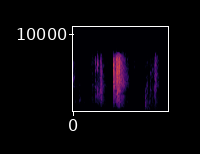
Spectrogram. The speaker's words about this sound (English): That was my big dramatic paper turn because I did have to write notes on this.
